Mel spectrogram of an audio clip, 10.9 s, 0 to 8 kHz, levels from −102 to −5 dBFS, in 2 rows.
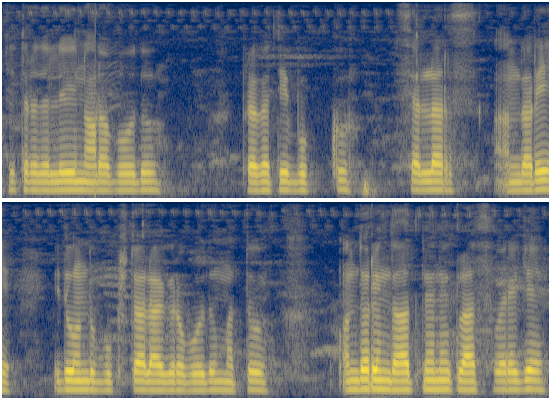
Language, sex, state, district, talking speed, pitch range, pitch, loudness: Kannada, male, Karnataka, Bellary, 95 wpm, 125-135 Hz, 130 Hz, -18 LUFS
